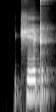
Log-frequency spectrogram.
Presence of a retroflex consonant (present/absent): present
